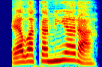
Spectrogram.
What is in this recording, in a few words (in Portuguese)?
"ela caminhara", portugues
